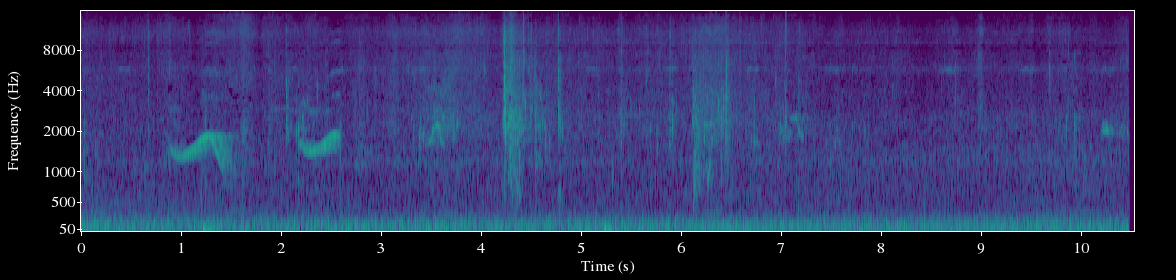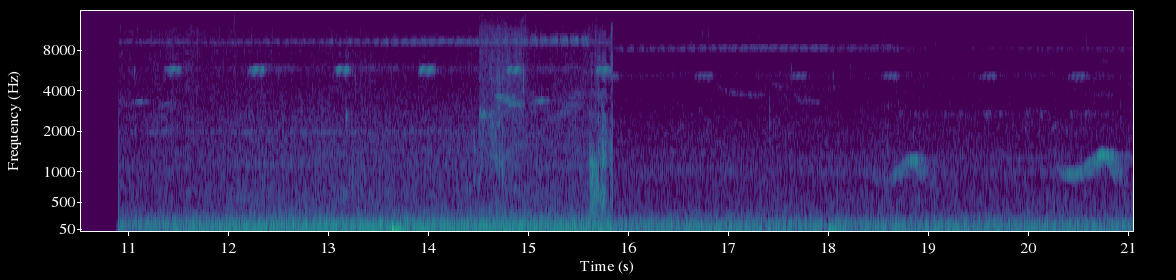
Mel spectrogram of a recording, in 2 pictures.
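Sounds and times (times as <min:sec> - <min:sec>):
steady low rumble: 0:00.0 - 0:10.5
bird whistling call: 0:00.9 - 0:01.6, 0:02.2 - 0:02.6.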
